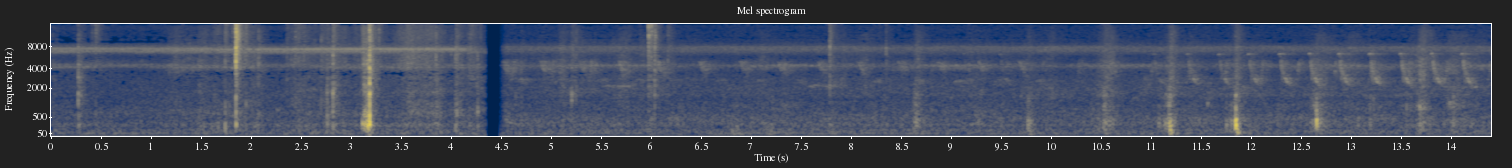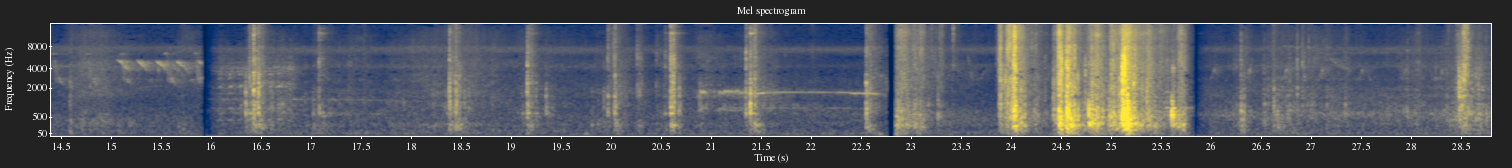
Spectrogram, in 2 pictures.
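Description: Insects buzzing steadily at a high pitch, with scattered light clicks and rustles of leaves and twigs. Near the end, a loud rustling of leafy cut branches for about two seconds.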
